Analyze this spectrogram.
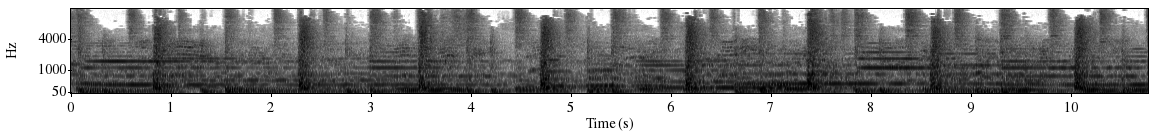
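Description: Live band music: electric guitar and electric bass over a steady drum beat.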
